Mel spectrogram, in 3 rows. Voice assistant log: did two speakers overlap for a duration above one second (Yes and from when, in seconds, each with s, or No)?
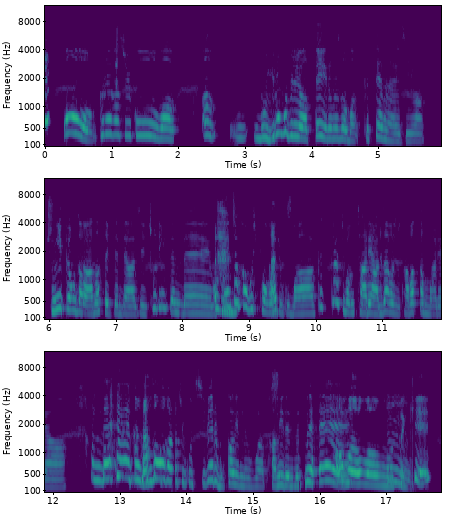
No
